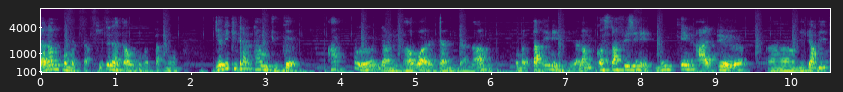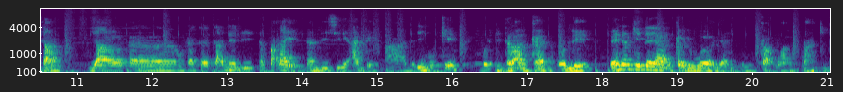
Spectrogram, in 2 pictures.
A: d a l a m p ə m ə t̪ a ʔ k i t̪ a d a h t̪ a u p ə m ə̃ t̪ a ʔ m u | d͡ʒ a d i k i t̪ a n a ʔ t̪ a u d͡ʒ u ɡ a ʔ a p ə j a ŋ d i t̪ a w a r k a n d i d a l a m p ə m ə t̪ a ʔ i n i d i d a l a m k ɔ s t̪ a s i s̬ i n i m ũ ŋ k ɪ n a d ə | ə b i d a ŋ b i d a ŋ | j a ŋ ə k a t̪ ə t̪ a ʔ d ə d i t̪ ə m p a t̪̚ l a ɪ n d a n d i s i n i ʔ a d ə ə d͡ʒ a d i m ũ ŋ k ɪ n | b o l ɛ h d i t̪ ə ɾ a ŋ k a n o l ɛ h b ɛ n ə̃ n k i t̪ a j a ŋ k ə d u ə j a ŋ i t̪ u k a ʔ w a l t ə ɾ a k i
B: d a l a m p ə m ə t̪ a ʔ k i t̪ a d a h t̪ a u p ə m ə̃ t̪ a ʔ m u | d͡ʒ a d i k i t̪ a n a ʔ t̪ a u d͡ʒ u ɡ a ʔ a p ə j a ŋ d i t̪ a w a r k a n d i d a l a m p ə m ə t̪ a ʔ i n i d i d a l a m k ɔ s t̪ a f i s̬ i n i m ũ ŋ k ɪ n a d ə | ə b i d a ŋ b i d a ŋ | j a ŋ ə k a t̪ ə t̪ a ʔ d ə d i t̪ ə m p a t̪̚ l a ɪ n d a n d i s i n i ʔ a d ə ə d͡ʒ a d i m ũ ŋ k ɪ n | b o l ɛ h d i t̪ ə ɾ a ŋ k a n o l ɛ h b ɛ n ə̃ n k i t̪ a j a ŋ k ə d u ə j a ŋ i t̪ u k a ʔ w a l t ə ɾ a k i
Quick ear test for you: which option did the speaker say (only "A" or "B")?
B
